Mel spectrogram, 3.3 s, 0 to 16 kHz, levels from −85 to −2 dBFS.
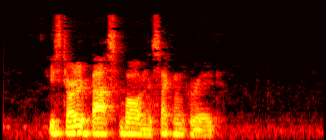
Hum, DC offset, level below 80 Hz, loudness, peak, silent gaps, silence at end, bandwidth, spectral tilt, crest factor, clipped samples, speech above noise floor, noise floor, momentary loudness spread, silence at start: none; under 0.1%; -48 dBFS; -21 LUFS; -2 dBFS; none; 1.1 s; 11.5 kHz; -6 dB/octave; 20 dB; under 0.1%; 36 dB; -57 dBFS; 10 LU; 0.5 s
